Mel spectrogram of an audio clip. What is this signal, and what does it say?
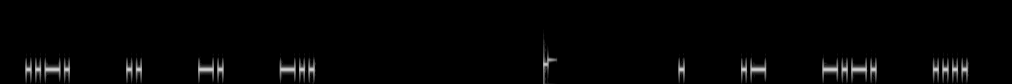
Morse code, heard as a keyed tone, about 25 wpm, spaced as for 12 wpm, 700 Hz. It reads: FIND EACH
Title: 4x Character Spacing - Top 100 Words - 25wpm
